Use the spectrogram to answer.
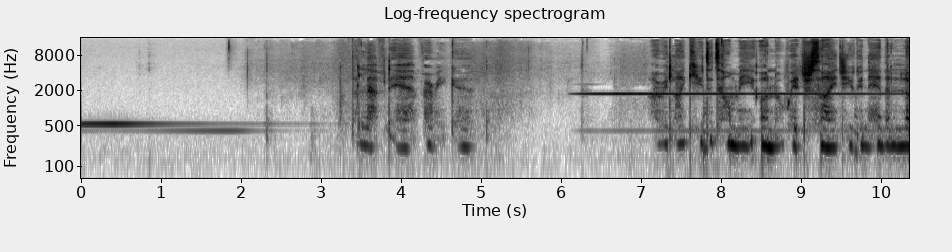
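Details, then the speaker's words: Simulated ASMR tuning-fork pitch-comparison hearing test by an audiologist, frequencies now closer together: two steady pure tones of different pitch ring out, listener asked which ear hears higher, then fade under soft whispering and tapping. "it's going to get a little more difficult now because the frequencies are going to be closer together"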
